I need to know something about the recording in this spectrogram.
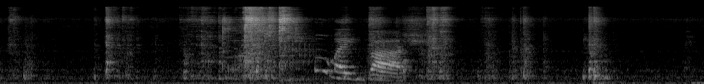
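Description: Dishes and utensils clink and clatter close by.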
